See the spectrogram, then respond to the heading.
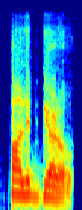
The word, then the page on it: politburo: Indian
